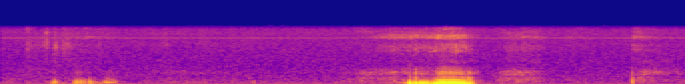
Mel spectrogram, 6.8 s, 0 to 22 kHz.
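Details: Low, rattling snores over room hiss, with one stronger snore in the middle; snoring recorded December 2008.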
